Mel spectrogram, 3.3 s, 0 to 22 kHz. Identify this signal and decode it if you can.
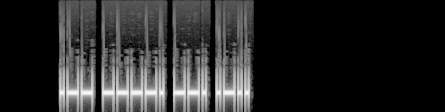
Morse code, heard as a keyed tone, about 44 wpm, 700 Hz. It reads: W9GL
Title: Easy Call Signs Repeated 2x - 45wpm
